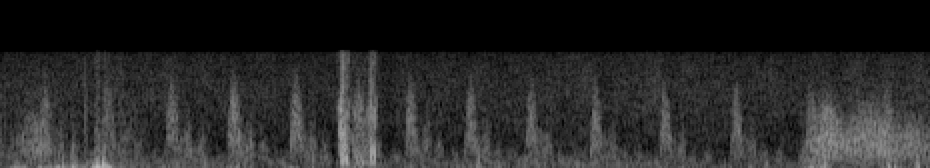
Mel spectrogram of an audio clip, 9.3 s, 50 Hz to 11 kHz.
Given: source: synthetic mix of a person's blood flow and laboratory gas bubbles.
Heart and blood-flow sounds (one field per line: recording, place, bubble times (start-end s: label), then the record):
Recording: Doppler ultrasound of blood flow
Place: subclavian vein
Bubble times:
3.36-3.78 s: bubbles
From the record:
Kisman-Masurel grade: 113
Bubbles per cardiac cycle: 1 to 2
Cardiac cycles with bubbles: 1 to 10%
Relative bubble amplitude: loud (0.450 to 0.775)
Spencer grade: 1 (occasional bubble signal discernible with the cardiac motion signal, with majority of cardiac periods free of bubbles)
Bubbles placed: anywhere in the cardiac cycle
